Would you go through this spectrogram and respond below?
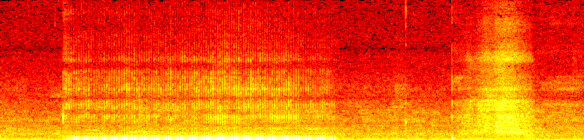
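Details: French Bulldog snore with one sustained, buzzing, vibrating intake of breath of about two seconds, a deep harmonic rumble, then a short gap and a breathy, hissing exhale.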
